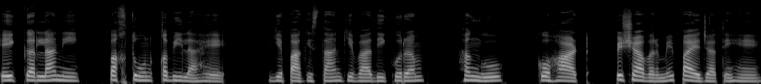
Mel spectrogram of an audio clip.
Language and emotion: Urdu, neutral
